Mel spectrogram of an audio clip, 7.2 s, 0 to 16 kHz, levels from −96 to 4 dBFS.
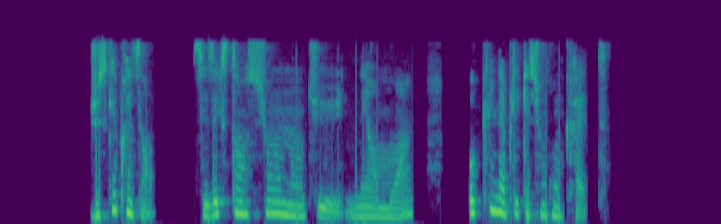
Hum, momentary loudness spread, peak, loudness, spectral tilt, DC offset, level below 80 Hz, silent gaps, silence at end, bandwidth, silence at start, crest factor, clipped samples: none; 13 LU; -10 dBFS; -29 LUFS; -4.5 dB/octave; under 0.1%; -58 dBFS; 1.63-1.93 s, 4.44-4.70 s, 5.91-5.97 s; 1.15 s; 8.4 kHz; 0.9 s; 22 dB; under 0.1%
